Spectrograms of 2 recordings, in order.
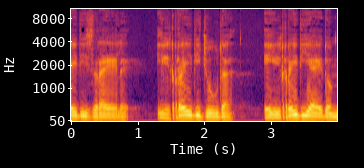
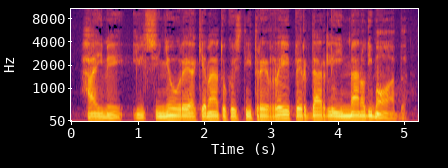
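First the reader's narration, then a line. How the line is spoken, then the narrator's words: King exclaiming. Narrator (Italian): Il re esclamò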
